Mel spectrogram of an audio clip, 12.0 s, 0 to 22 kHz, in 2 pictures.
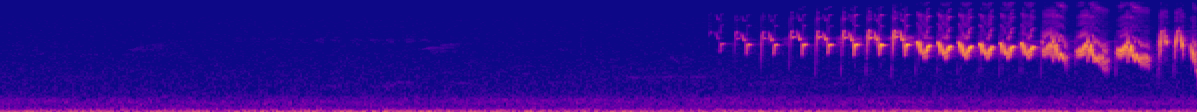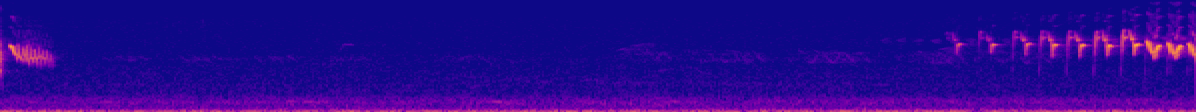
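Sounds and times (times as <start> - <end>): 
Common chaffinch singing: 3.6 - 6.3, 10.7 - 11.9.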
